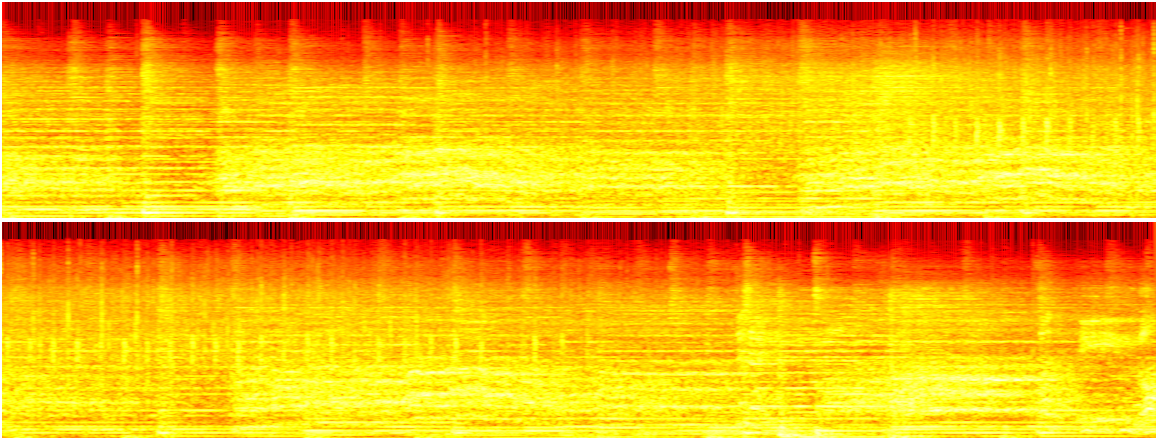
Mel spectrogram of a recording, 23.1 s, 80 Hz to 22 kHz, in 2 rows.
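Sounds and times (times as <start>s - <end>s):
crowd noise: 0.0s - 23.0s
person singing: 0.0s - 23.0s
drum beat: 5.6s - 20.9s.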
